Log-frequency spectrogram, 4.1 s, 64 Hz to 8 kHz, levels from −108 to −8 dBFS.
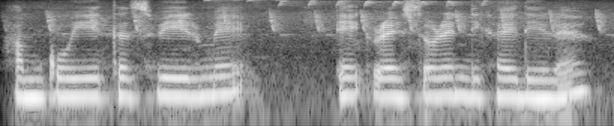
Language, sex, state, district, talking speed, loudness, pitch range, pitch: Hindi, female, Arunachal Pradesh, Lower Dibang Valley, 145 wpm, -18 LUFS, 195-205 Hz, 200 Hz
